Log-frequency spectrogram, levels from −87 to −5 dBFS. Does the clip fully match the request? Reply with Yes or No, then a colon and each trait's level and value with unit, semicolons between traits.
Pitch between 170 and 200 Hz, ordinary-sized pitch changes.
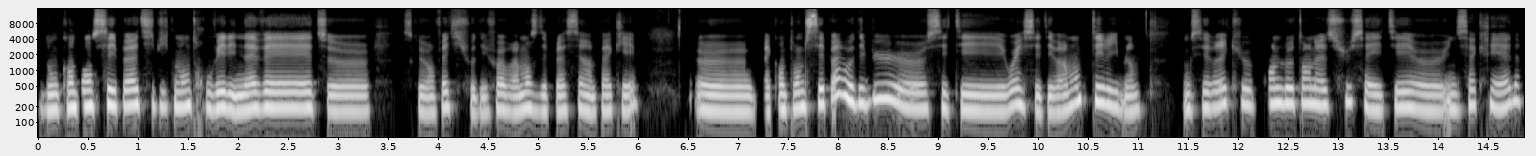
Yes: high, 190 Hz; average, 4.0 semitones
